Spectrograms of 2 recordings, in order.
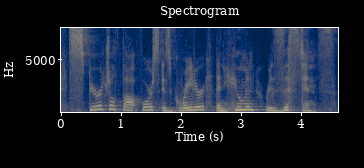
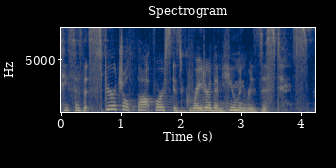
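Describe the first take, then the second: First: "Spiritual thought force" repeated slowly, each word weighted; slow it down and land every word; slow emphatic restatement. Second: Said in the usual way. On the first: Shown as a demonstration. Repeating the teaching to the congregation, slower and weighted. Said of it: "says this". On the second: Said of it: "Doctor Ernest Holmes says this".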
